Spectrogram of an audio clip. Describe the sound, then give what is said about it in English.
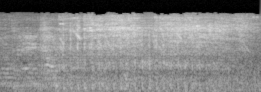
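Dense, steady traffic jam noise in Kampala, Uganda: a continuous wash of engine hum and mechanical rattling and clatter, fairly loud throughout, with no clear voices standing out. “Like so many homecomings in Africa, our journey begins with a traffic jam in some capital city.”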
